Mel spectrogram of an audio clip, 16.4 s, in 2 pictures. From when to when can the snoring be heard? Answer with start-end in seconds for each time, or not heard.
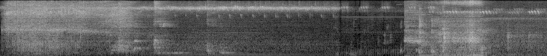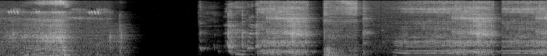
0.0-2.3, 6.2-10.1, 12.1-16.3.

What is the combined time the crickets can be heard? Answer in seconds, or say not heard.
10 s.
